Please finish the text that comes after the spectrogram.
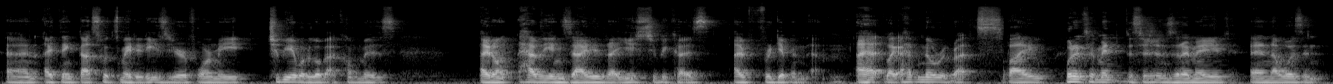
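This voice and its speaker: Deep-voiced trainer, earnest and roomy. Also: male voice, flat delivery, normal speed. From south Texas. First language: Spanish. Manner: earnest, filler-heavy, many "you know"s. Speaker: personal trainer, podcast guest. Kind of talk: casual reflective interview talk. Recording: roomy echo with faint ambience.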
